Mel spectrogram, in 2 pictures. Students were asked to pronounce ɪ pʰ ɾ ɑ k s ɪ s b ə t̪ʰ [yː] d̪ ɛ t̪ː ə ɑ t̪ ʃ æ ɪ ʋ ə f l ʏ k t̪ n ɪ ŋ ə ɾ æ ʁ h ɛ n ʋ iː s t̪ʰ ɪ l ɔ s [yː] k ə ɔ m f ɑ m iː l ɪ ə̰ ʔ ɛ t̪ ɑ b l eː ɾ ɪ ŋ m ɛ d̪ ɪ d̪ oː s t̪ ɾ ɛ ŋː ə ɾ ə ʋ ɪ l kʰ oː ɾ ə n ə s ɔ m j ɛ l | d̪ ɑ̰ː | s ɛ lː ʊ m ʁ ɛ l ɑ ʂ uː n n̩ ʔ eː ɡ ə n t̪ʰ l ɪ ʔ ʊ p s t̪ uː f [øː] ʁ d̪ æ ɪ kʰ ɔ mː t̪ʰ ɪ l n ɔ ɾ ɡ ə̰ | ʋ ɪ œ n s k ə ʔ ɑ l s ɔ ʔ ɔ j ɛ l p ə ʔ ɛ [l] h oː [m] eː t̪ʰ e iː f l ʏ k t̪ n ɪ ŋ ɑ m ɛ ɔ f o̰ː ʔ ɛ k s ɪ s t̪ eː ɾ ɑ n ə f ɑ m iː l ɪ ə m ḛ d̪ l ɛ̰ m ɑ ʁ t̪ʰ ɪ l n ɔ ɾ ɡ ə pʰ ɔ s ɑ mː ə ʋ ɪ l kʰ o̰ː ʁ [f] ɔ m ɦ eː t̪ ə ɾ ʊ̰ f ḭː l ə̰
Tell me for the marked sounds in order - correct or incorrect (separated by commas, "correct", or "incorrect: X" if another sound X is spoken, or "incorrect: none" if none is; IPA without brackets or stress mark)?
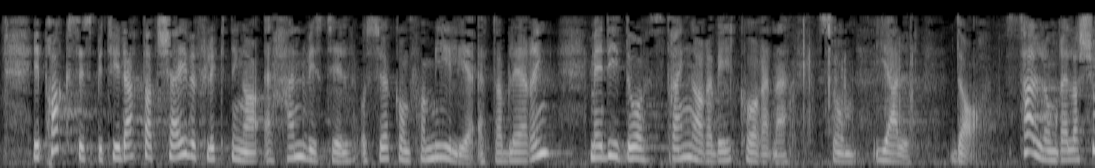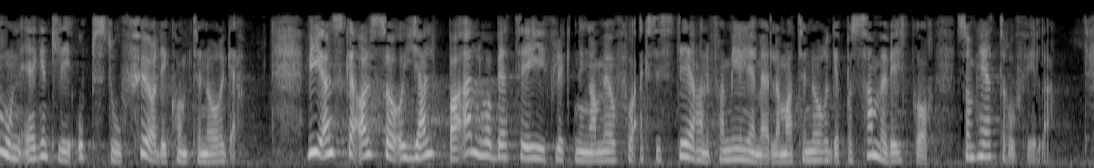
correct, incorrect: øː, correct, correct, incorrect: b, incorrect: s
